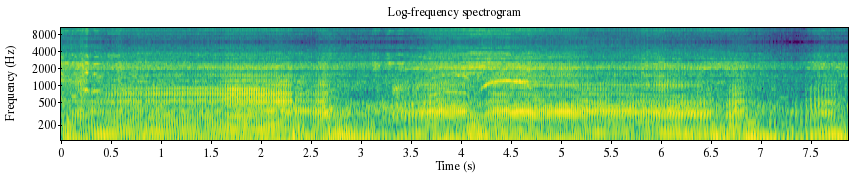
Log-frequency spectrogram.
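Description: KTM Duke 390's single-cylinder engine revving up and down as the bike is ridden around a tight track, its pitch rising and falling every second or so, over steady wind noise.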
